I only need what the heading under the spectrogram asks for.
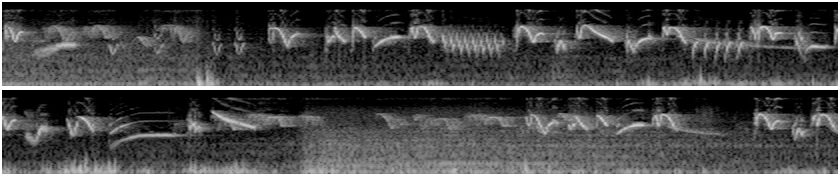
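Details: High, rapid warbling by a yellow-fronted canary in the long rolling 'ngerol' style, used as masteran for other birds: varied chirps and sweeping whistles, one sharp knock near the start, low hum behind.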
